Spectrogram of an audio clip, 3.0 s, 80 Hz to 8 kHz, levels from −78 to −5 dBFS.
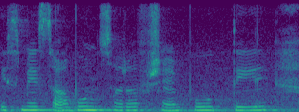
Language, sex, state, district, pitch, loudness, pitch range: Hindi, female, Uttar Pradesh, Varanasi, 240 Hz, -32 LUFS, 235-250 Hz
